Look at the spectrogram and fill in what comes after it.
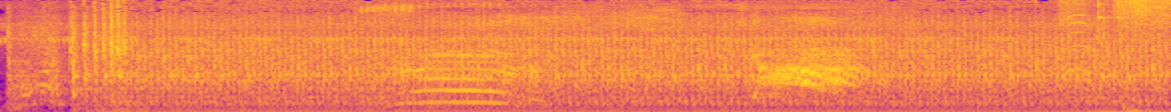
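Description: A small motor running steadily with a fast, even low pulse. There is a short rising-and-falling tone about three seconds in and a brief higher burst about five seconds in.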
